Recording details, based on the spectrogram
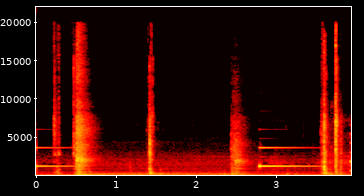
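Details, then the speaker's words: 2009 Audi A6 3.0T, starter recently changed, single heavy clunks about once a second with dash chimes and no rotation: starter engaging against a seized engine, as owner suspects, starter not fully ruled out. "It's cranking. Something's bad. All right. So as I'm turning the ignition over, I can hear the starter engaging and I can feel it. You can actually feel some twisting. So something's seized."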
